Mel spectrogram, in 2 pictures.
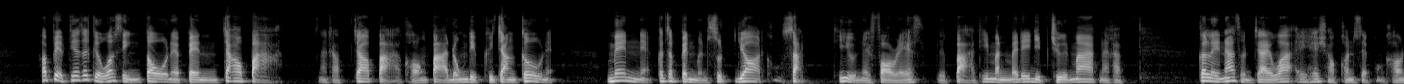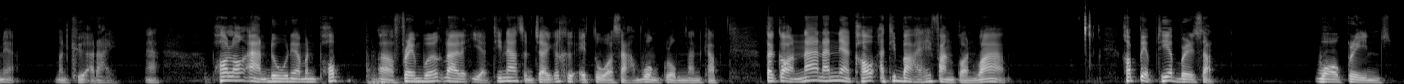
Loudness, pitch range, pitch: -21 LUFS, 105-150 Hz, 125 Hz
